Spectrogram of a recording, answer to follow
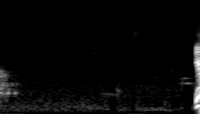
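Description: Near silence on an online-class audio line: a voice trails off at the very start, and a child's questioning "Yeah?" begins right at the end.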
